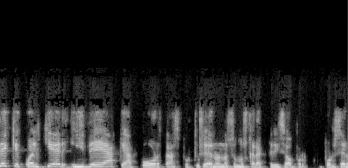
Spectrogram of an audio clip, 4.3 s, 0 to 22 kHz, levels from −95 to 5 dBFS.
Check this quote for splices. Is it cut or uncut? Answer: cut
